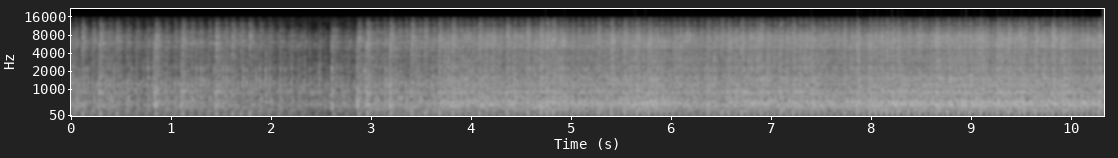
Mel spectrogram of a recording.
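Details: Suffolk Punch 30S lawnmower (1991 era) with Dellorto FCH 20 carb: harsh, loud banging about four per second over a ragged idle, persisting after spark plug change, decoke and carb clean; cause unclear.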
